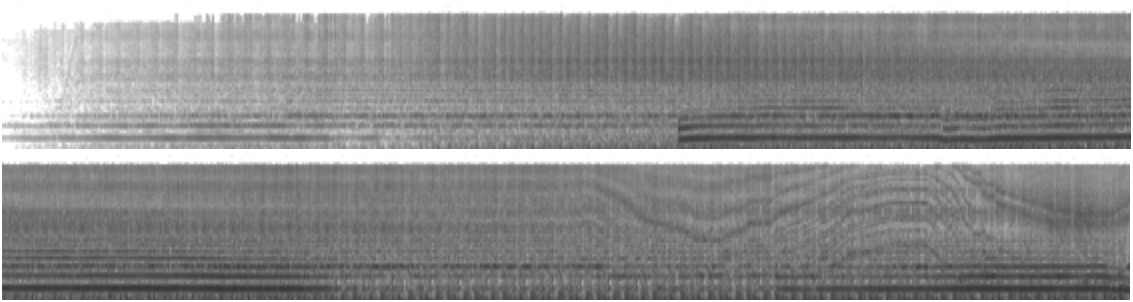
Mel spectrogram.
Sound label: engine is calling coming calming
